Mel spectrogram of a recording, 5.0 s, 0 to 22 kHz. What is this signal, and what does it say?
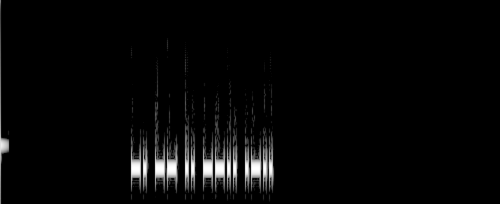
Morse code, heard as a keyed tone, about 41 wpm, 700 Hz. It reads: NMIZL
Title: Code Groups - 5 Letters - 40wpm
